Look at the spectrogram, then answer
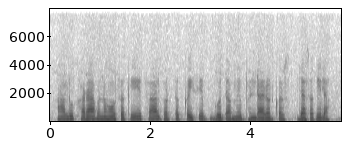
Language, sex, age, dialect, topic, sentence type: Bhojpuri, female, 36-40, Western, agriculture, question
